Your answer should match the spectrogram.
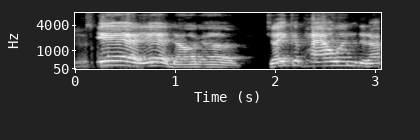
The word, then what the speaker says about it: Howland: Jacob Howland, did I pronounce that correct?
